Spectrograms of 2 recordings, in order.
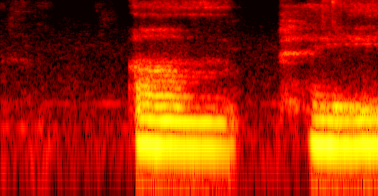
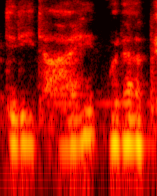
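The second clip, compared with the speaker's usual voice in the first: whisper; 12 dB quieter than usual. Retold or imitated. Waking to sudden silence from snoring.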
